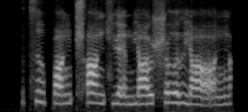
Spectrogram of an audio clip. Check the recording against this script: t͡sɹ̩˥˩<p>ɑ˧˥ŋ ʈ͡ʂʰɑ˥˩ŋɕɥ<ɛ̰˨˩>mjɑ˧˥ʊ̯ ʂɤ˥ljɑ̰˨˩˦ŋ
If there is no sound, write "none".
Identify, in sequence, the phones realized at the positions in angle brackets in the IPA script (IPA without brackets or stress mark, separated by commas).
p, ɛ̰˨˩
